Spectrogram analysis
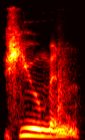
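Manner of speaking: lightly voiced two-headed giant; two bickering giant voices. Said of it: "It's one every other word".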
